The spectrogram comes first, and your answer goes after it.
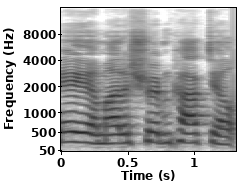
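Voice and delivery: loud, carrying call-out yell. Retelling what the guys in the kitchen shout: imitating kitchen staff yelling. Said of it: "hear the guys in the kitchen yelling".

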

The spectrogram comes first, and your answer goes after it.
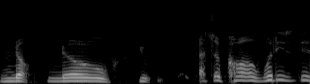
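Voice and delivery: acted-out furious, angry, drawn-out protesting tone. Retelling a poker player's reaction to an opponent's angle: imitating an angry player. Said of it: "And the guy got so mad".

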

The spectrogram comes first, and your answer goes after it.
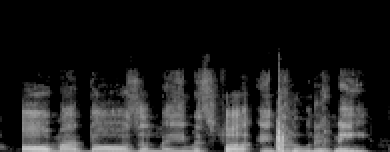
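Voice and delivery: ordinary talk

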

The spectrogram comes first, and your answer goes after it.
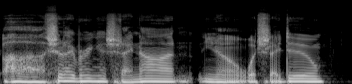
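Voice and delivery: usual speaking voice

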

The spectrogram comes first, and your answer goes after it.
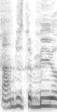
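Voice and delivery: slowly stretched, high-pitched delivery. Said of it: "Why you sound like [name] when you did that?".

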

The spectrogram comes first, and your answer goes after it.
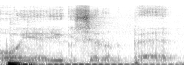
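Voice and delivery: very low, very deep, loud, booming woman's voice. Retelling a story, quoting the woman in it, doing her voice deeper. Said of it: "I'm going to do her voice like a deeper voice".

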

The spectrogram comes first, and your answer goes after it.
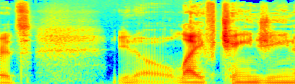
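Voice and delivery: usual speaking voice

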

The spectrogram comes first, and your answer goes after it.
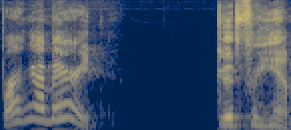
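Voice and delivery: high, breezy, dismissive mock reaction. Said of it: "they're just gonna be like".

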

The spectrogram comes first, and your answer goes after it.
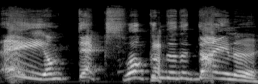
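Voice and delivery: put-on high-pitched Brooklyn accent. Acting out Dex greeting someone at the diner, in Dex's Brooklyn accent. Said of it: "turning to be like someone from Brooklyn".

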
